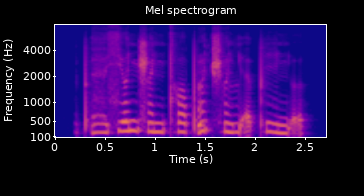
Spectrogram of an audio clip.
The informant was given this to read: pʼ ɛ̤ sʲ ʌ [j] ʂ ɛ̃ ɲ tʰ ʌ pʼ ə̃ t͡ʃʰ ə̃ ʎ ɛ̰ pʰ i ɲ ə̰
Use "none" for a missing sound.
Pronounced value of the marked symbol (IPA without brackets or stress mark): ɲ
